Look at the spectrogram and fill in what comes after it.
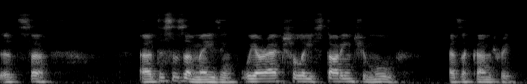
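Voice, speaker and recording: In a Brazilian Portuguese accent, a man speaks at a moderate pace and a medium pitch. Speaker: protester interviewed from Brazil. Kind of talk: news interview. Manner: halting, many fillers and repeats.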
